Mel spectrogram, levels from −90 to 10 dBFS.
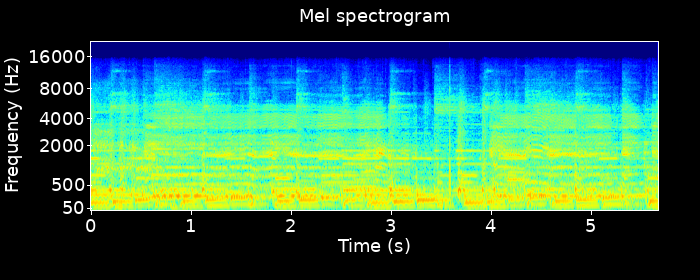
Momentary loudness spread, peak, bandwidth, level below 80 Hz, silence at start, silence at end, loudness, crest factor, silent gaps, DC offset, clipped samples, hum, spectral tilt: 3 LU; -2 dBFS; 15.5 kHz; -40 dBFS; 0 s; 0 s; -18 LUFS; 16 dB; none; under 0.1%; under 0.1%; none; -4.5 dB/octave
